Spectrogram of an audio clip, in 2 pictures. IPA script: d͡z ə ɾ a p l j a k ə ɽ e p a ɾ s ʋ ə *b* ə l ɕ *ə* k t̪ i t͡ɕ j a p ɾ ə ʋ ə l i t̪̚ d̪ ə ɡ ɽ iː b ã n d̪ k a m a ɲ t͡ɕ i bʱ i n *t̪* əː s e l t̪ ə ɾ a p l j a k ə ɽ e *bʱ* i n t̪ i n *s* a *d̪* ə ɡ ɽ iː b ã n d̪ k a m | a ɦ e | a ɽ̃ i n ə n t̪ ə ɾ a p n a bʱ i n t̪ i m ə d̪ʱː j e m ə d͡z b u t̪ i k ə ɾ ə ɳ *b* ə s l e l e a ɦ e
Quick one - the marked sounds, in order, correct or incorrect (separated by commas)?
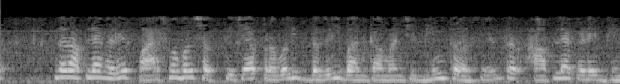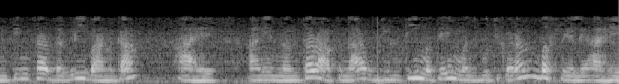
correct, correct, correct, correct, incorrect, correct, correct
